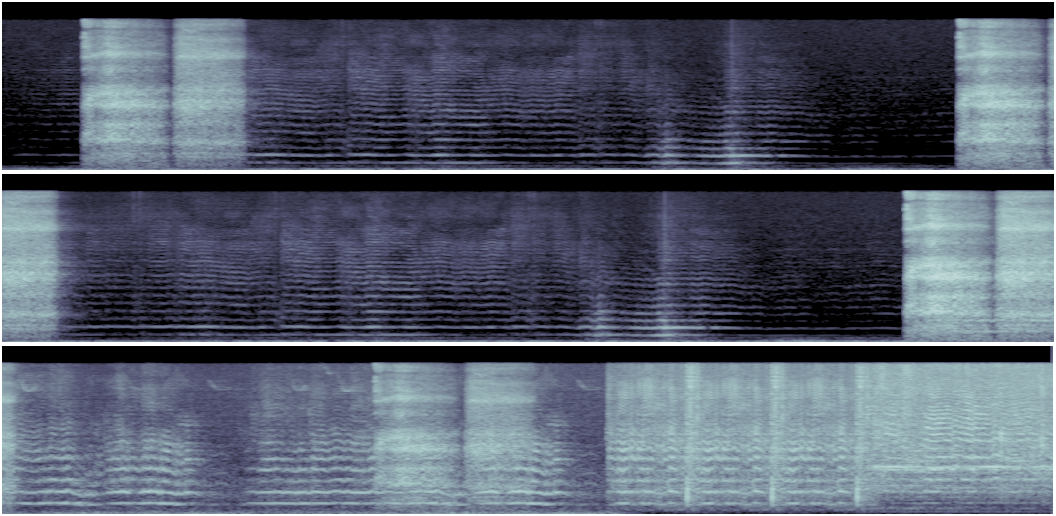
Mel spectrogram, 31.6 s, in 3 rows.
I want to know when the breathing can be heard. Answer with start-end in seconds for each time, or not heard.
0.8-2.5, 9.6-11.1, 19.6-21.2, 24.8-26.4.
